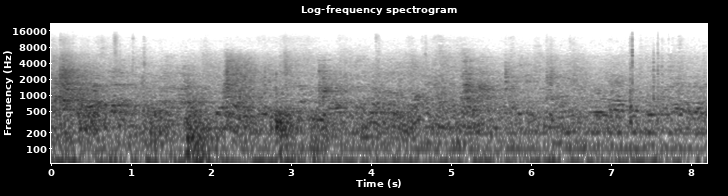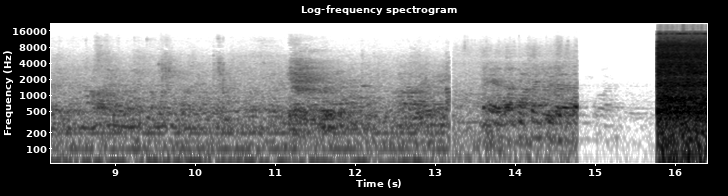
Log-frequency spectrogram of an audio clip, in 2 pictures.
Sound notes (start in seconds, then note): 11.1 cough; 15.8 white noise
